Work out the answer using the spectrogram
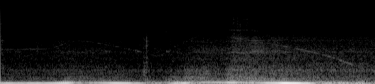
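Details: Rover 216GTi engine surges and revs unevenly a couple of times, then drops away and dies as the rumble fades; the owner suspects crossed wires or a dodgy earth, not confirmed.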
